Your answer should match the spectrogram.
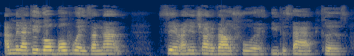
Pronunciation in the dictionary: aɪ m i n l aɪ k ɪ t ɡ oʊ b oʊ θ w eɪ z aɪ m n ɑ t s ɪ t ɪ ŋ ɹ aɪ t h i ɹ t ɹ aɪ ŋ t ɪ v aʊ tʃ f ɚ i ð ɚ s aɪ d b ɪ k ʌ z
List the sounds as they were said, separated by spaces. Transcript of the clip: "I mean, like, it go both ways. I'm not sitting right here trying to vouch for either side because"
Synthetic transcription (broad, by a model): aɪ m i n l aɪ k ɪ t ɡ oʊ b oʊ θ w eɪ z aɪ m n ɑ t s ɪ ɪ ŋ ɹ aɪ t h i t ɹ aɪ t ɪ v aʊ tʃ f ɚ i ð ɚ s aɪ d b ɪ k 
